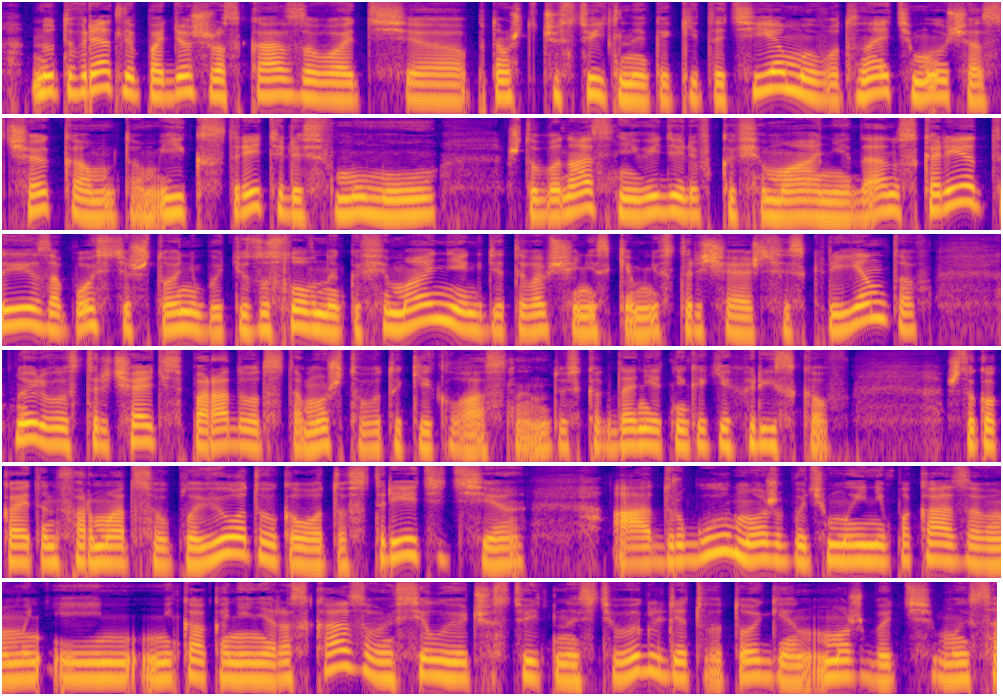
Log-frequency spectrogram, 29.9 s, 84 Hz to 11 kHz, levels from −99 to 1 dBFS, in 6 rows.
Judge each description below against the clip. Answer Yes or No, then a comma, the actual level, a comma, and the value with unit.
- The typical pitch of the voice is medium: Yes, medium, 175 Hz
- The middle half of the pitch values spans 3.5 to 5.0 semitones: No, average, 2.9 semitones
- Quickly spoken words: Yes, fast, 190 wpm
